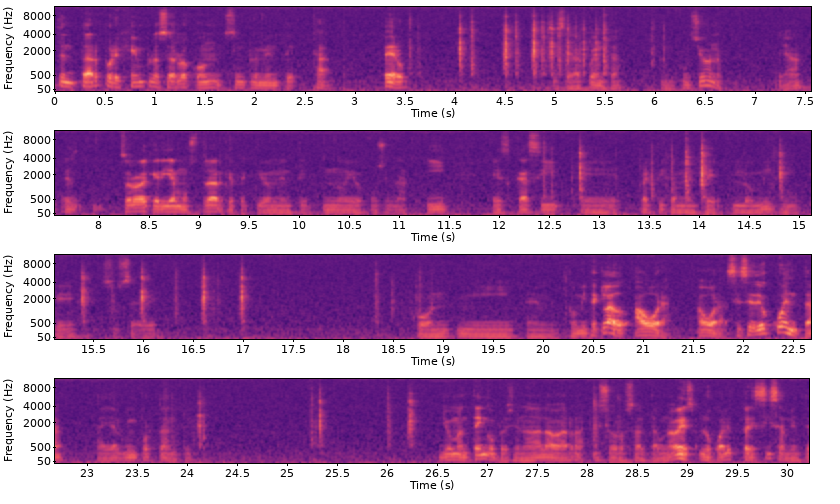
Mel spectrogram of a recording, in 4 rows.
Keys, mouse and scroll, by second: 2.5 click, 4.0 p, 4.5 space, 6.5 Escape, 8.4 click, 9.7 click, 10.8 click, 11.6 click, 12.9 p, 13.3 space, 14.5 space, 19.3 Escape, 22.0 click, 24.3 p, 24.7 space, 28.7 Escape.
